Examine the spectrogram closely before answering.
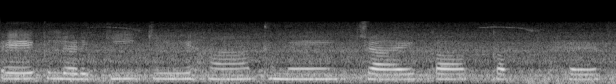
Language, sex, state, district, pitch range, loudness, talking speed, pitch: Hindi, female, Madhya Pradesh, Umaria, 240-255 Hz, -15 LUFS, 85 wpm, 245 Hz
